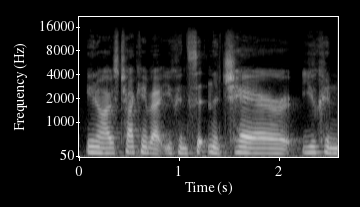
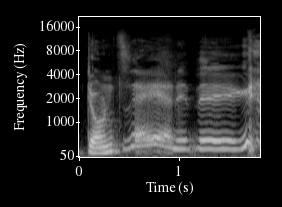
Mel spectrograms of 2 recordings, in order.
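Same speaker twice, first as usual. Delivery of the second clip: laughing; 9 semitones higher, much slower than usual. Real, not acted. Laughs at her own advice.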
